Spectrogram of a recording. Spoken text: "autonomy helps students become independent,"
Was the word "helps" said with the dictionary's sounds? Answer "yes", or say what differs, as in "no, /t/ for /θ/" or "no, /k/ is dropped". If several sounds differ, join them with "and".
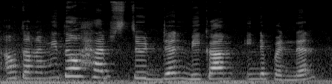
no, /l/ is dropped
